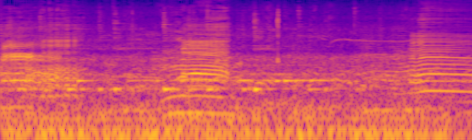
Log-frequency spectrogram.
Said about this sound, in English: And finally, in the Spanish capital of Madrid on Sunday, cars were replaced with sheep.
